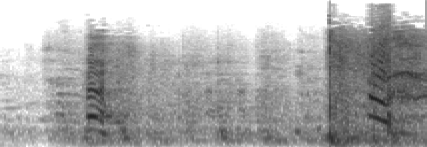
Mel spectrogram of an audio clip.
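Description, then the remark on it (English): A man takes a running start and slams his body into an old sack with a thick, muffled thud, followed moments later by a second, louder impact. Grunting and laughing voices sound around the hits. “I'll get a good running start.”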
